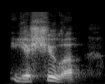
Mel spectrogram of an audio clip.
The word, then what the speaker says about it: Yeshua: It's could be Yoshua, it could be Yeshua, it could be a lot of different variations, but it all is pronounced Yeshua or something of that type.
